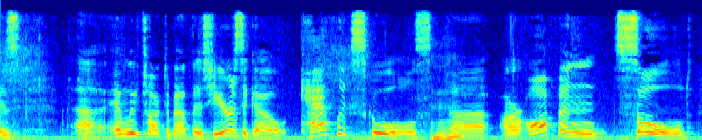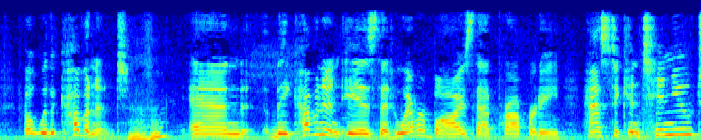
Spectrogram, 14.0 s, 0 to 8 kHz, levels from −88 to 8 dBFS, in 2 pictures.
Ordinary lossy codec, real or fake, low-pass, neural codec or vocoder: MP3, 48 kbps; real; 7.2 kHz; none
